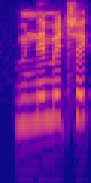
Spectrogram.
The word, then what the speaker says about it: Nemechek: So Nemechek is correct, the way of pronouncing it? Yes, okay. So she's the Opinary founder,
